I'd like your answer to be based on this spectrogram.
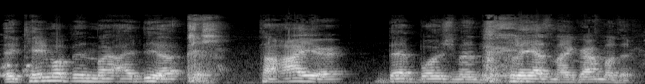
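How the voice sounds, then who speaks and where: A man with a mid-range voice talks at a slow, unhurried pace in casual podcast chat. The room is echoey and there is some noise behind him. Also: mid-range voice, fairly even intonation. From Middle Eastern background. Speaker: comedian and prank video maker.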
